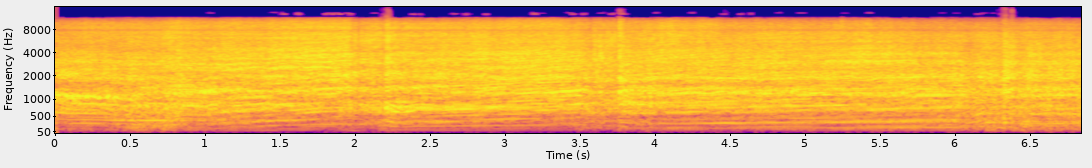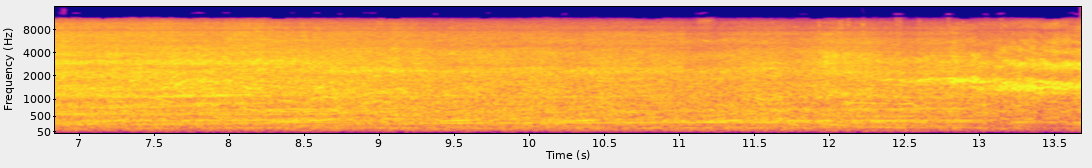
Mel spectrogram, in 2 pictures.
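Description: Drag-racing Fox-body Ford Mustang launching at full throttle and accelerating down the strip. Its engine note climbs and drops back at gear changes, then runs on steadily.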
